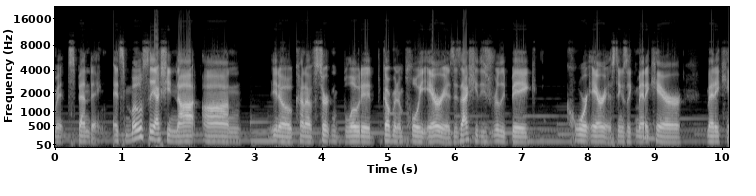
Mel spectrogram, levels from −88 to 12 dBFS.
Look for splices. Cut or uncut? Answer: cut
